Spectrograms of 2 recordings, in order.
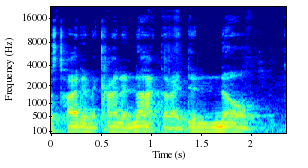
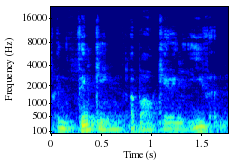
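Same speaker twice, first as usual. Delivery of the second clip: whisper; 7 semitones lower, 15 dB quieter than usual. A narrator's reading. Secret revenge thought.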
